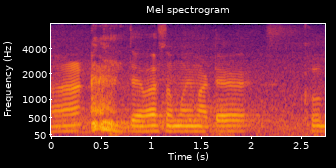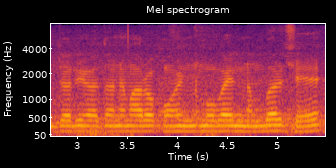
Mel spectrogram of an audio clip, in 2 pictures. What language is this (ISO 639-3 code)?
guj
